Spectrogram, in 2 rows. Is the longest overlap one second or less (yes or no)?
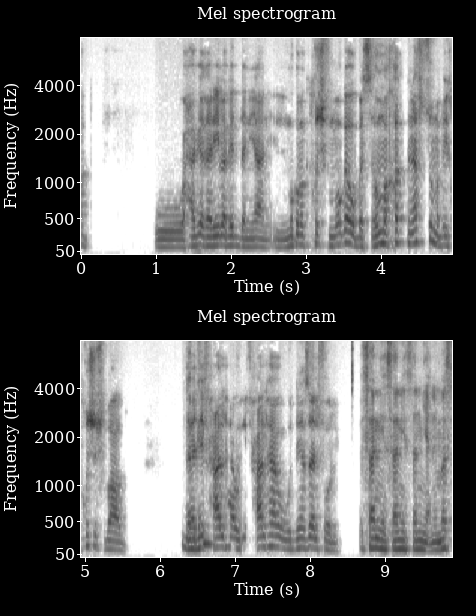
yes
